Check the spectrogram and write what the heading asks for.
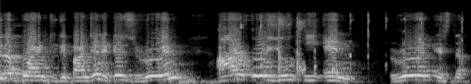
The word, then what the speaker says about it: Rouen: It is Rouen.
